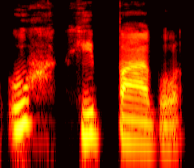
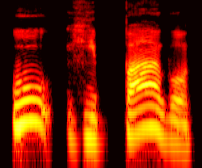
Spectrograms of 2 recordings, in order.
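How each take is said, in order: First: The first word ends in a harsh throaty consonant. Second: The first word ends in a plain vowel. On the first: The speaker calls it right. "eu preciso dizer" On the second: The speaker calls it wrong. "em vez de eu dizer"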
